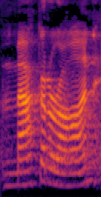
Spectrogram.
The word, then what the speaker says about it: macaron: to try traditional French crepes traditional French macarons macaron is how you do the two light pastries with the ganache in the center a macaroon is the coconut like the coconut treat a macaron is how you pronounce it for like the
